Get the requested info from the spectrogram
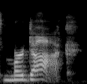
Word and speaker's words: Murdaugh: It's, well, locally, it's Murdaugh. That's the way they say it.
